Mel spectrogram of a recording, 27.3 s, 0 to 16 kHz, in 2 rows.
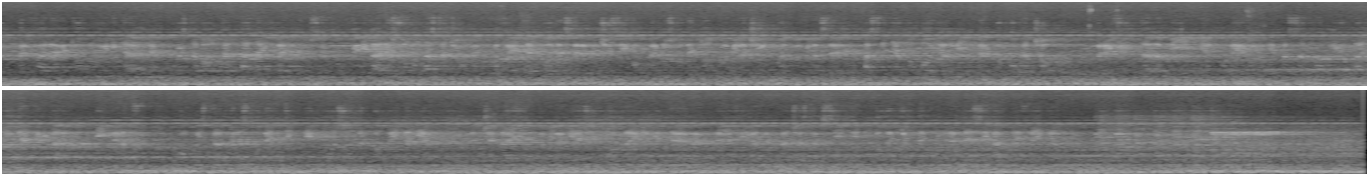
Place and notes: Catania, IT, Stazione Metro Giuffrida - Ambience
Station ambience, train approaching with amazing bass sounds, traveling one stop
Tascam RD-2d, internal mics.
via Vincenzo Giuffrida / corso delle Provincie, 22 February 2014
